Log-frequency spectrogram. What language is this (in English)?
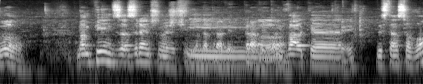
Polish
